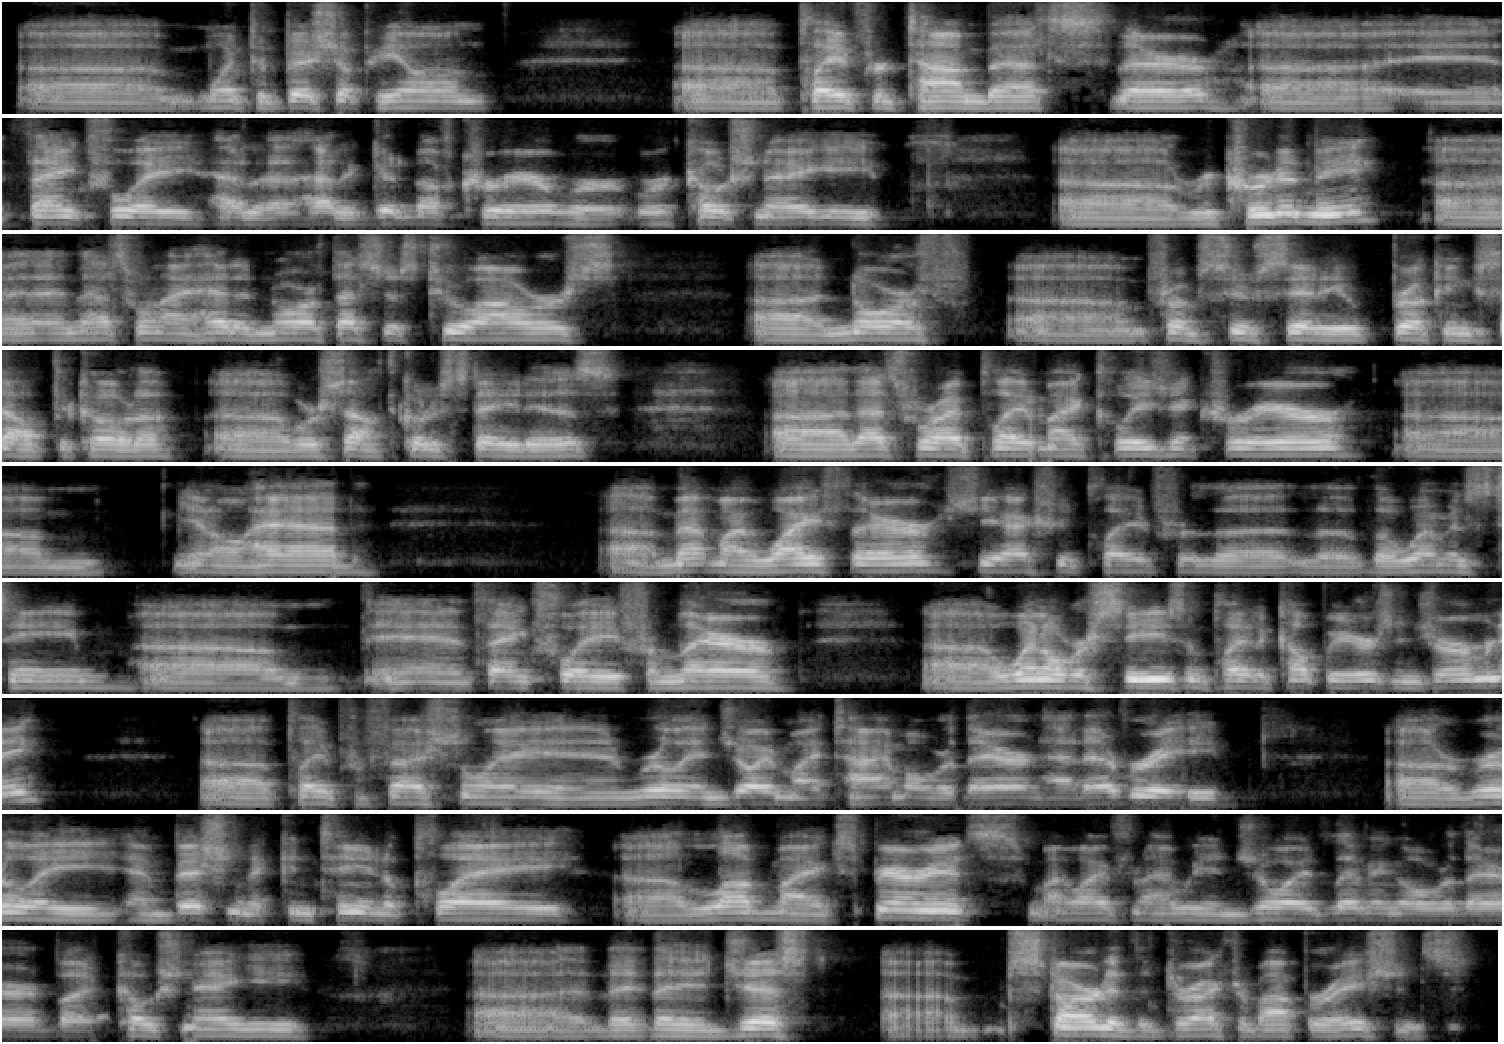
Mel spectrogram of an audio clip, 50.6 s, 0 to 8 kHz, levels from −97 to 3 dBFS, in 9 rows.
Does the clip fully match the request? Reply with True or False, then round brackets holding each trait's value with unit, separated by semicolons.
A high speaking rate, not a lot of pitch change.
False (165 wpm; 2.3 semitones)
